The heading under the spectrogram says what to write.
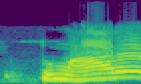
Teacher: इस तुम्हारे में तू के ऊपर ज्यादा बल नहीं पड़ने के कारण इसकी गणना संयुक्ताक्षर से पूर्व का वर्ण होते हुए भी लघु ही में होती है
